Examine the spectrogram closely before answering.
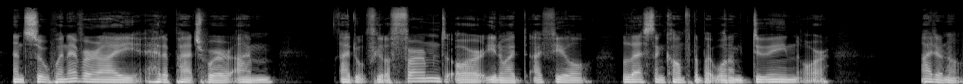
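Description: A man with an Irish accent, fairly low in pitch, with fairly even intonation, on a very clean recording against a silent background. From Ireland. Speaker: graduate of a ministry school. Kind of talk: casual chat. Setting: studio.

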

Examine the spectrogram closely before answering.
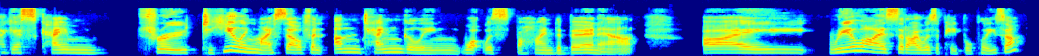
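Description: A woman with an Australian accent at a medium pitch and fairly slow pace, with ordinary pitch variation, against a quiet background. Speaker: nurse and life coach. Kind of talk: interview testimony. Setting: remote call.

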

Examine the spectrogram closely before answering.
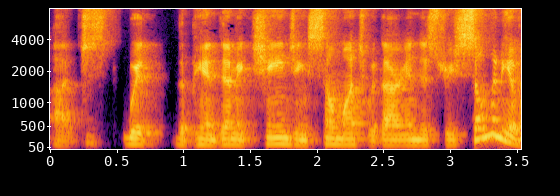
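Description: This man has a plain, everyday voice with an American accent and medium pitch. He talks at a fairly quick pace with ordinary pitch variation. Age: 40s. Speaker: video show host. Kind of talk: casual chat. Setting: video call.

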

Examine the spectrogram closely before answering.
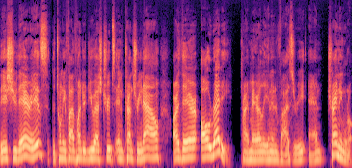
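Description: At a moderate speed, a man with an unremarkable speaking voice talks, his pitch varying in an ordinary way. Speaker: news show host. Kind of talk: news bulletin read aloud, brisk and authoritative, crisp headline delivery. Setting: studio. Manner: formal, measured.

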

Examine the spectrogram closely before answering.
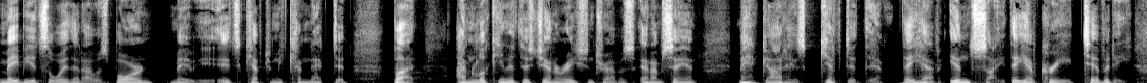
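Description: Somewhat breathy and at medium pitch, a man speaks at a moderate pace with lively intonation and big swings in loudness, the sound dry and close with no echo. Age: 50s. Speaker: podcast host and youth minister. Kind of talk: casual interview. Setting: studio.

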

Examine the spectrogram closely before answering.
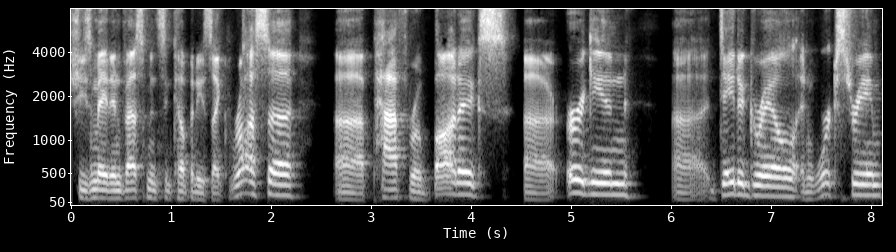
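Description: Against a quiet background, a man with a fairly high pitch speaks at a fairly slow pace, his voice making very wide pitch swings. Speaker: podcast host, venture capitalist. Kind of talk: casual interview. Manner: animated.

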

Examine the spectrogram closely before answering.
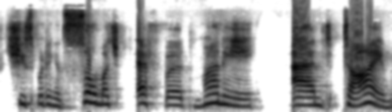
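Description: In a plain, everyday voice, a woman speaks at a fairly slow pace, her fairly high pitch carrying lively intonation. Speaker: podcast host, food stylist and photographer. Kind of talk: casual interview conversation.

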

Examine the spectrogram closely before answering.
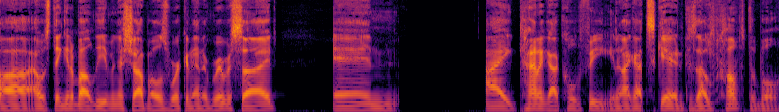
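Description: Very fast and very deep, a man's low voice comes across with a dry, close sound and no echo. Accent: American. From Brooklyn, New York. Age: 40s. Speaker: tattoo shop owner. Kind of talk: casual interview.

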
